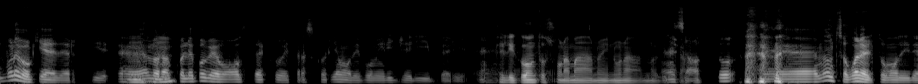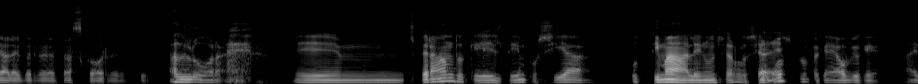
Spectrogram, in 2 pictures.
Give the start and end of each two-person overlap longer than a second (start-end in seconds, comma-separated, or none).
none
